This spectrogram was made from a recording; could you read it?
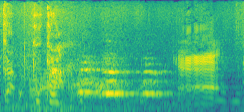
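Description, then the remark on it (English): Sheep bleating during lambing: a few wavering, quavering bleats run together over a couple of seconds, fairly loud against a soft background. “You can't tell a sheep that it's only allowed to give birth in daylight.”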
